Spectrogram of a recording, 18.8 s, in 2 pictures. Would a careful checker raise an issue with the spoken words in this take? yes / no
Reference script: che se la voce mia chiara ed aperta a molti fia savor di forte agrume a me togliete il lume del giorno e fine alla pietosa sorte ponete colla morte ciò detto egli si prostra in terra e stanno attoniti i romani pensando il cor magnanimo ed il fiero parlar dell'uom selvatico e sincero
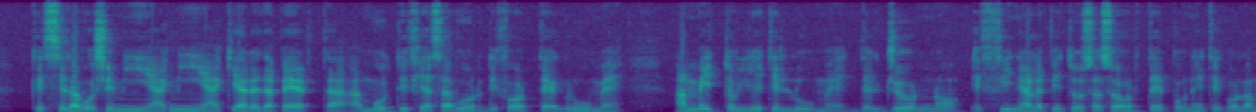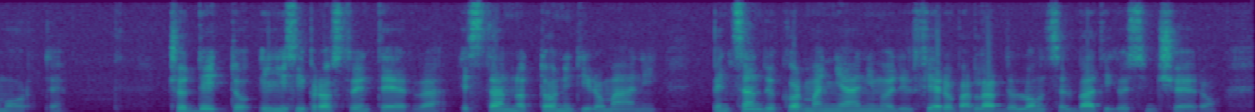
yes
